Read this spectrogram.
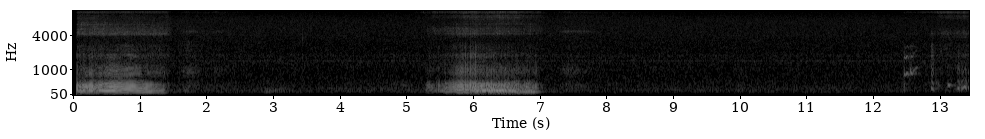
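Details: Habitual snoring that never stops: two loud rattling snores about four seconds apart, with quiet breathing between them, in a small room.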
